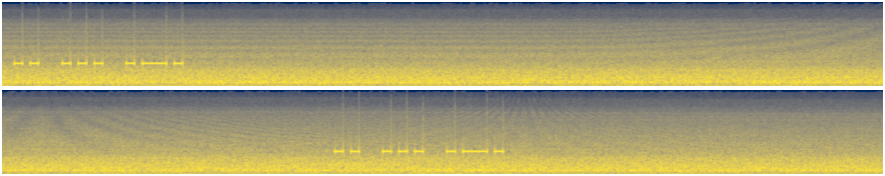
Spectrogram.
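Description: Jet engines hum steadily in a low, even roar.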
